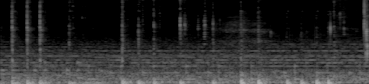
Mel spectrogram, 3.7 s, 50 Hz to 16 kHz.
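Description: Fingers tap the metal fan shroud on the good side of a 2024 ASUS G16 laptop about fourteen times, used as a reference for comparison with the other shroud. Each tap is a short, dull, low thud with no ringing, and the shroud sounds solid and secure.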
